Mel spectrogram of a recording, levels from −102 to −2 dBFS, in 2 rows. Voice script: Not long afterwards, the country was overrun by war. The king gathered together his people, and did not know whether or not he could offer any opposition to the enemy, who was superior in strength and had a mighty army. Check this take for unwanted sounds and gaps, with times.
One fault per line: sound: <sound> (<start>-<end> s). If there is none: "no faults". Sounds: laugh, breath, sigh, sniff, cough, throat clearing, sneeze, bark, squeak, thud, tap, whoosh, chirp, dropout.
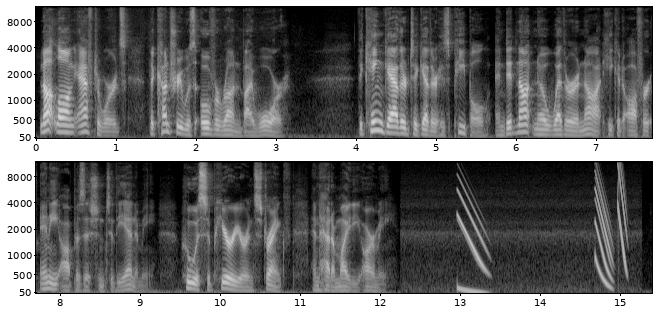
sound: chirp (13.0-13.4 s)
sound: chirp (14.7-15.1 s)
